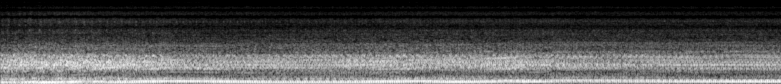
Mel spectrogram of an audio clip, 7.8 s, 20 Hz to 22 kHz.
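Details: GM 4104 bus diesel, warm after test drive, following transmission swap, new clutch, rear main seal and resealed valve cover gasket: deep, even idle with steady low drone, no knocks or misses; healthy warm idle.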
